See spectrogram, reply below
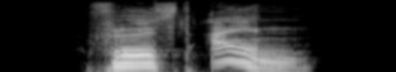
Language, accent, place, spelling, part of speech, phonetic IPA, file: German, Germany, Berlin, flößt ein, verb, [ˌfløːst ˈaɪ̯n], De-flößt ein.ogg
- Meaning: inflection of einflößen: 1. second-person singular/plural present 2. third-person singular present 3. plural imperative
